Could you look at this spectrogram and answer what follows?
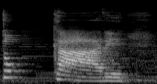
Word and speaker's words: toccare: novo lembra da pronúncia toccare você faz o tô um pouquinho menorzinho mas rapidinho meio engolido aquela a sílaba e o carro um pouquinho mais forte pronunciado mais forte com mais enfim é nesse cárie tocar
